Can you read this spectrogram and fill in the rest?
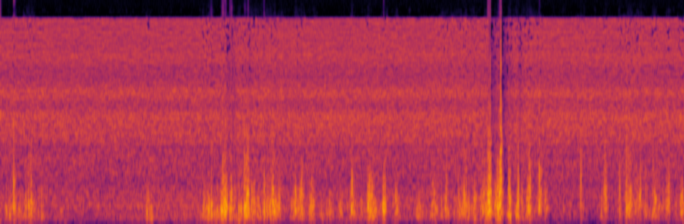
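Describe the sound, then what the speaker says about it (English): Brisk wind blowing outdoors in open country where wild mustangs and antelope roam, loud buffeting gusts striking a handheld microphone in irregular bursts. "the wind is blowing briskly."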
